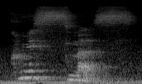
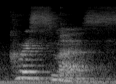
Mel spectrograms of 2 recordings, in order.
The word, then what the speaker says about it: Christmas: O T é mudo. Então a gente fala Christmas. Christmas.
